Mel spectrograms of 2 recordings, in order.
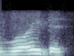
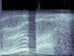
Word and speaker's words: rooibos: They show T and they show rooibos T.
